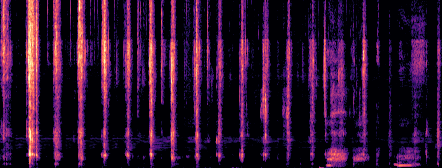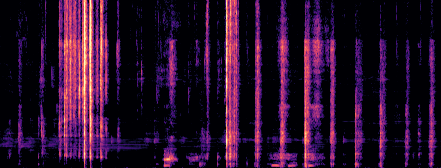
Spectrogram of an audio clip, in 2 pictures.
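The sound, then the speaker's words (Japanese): Crunchy chewing of food, a steady run of sharp, crisp bites and crackles repeating throughout, with a few soft murmured vocal sounds mixed in between the chews. “最後の一口いただきます。”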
